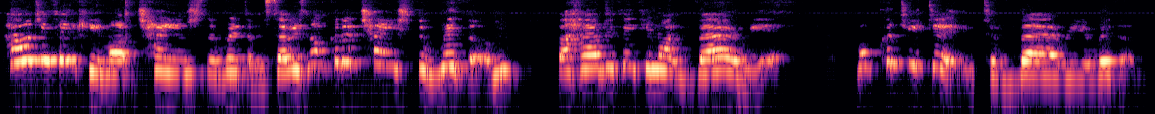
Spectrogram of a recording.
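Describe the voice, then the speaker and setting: A woman's voice: high voice, sing-song, muffled recording. Woman teaching, echoey classroom. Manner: questioning, encouraging, brisk. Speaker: music teacher. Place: school classroom. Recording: echoey classroom, faint ambience.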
